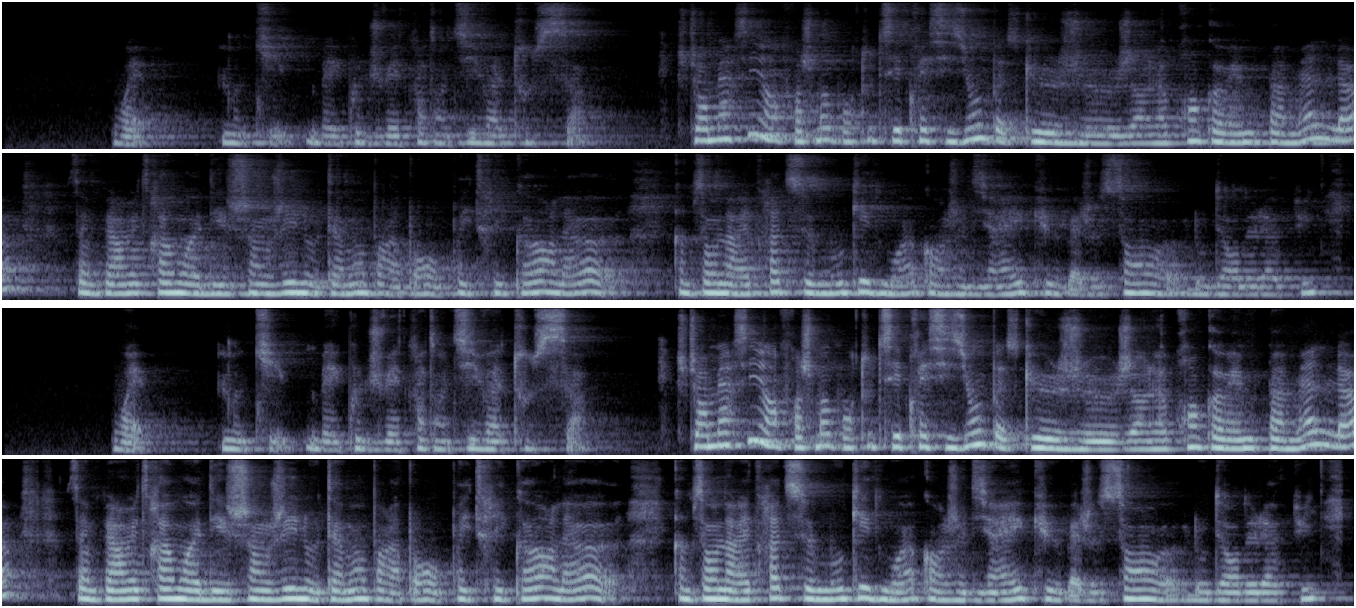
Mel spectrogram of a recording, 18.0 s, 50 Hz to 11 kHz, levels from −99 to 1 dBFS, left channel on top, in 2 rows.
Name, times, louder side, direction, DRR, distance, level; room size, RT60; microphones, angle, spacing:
voice 1, 1.5-3.9 4.6-9.1 9.5-18.0, right 4 dB, 90° right, 0.6 m, -29 dB
24.5 x 10.0 x 2.4 m
head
